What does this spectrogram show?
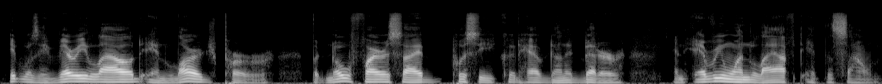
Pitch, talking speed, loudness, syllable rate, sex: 105 Hz, 165 wpm, -18 LUFS, 4.5 syllables/s, male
